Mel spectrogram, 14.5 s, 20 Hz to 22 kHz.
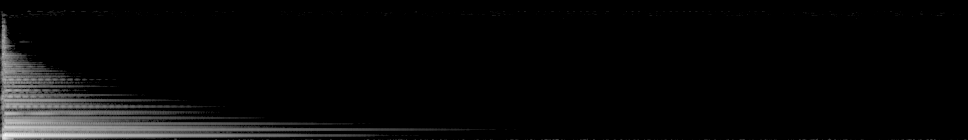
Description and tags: Eminsus4 3strs
A (5th) string 7th fret, D (4th) string 5th fret, G (3rd) string 5th fret. If any of these samples have any errors or faults, please tell me.
bar-chords, acoustic, chords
